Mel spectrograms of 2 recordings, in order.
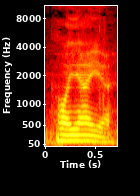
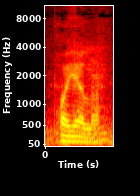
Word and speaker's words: paella: Yeah, if you want to make your own paella, not paella. Two L's is a Y in Spain, okay?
